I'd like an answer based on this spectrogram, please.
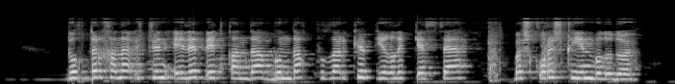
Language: Uyghur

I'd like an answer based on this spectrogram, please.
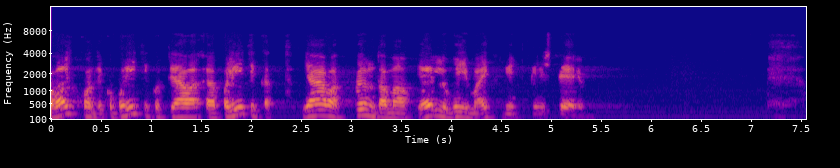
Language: Estonian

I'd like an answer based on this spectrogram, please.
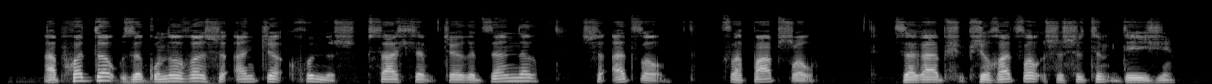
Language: Kabardian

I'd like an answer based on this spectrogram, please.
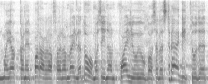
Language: Estonian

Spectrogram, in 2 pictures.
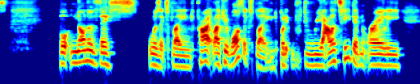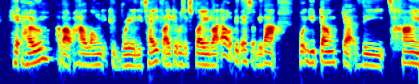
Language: English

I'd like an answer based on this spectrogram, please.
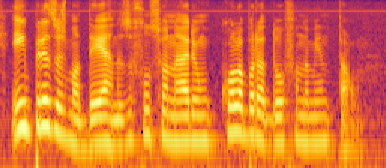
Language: Portuguese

